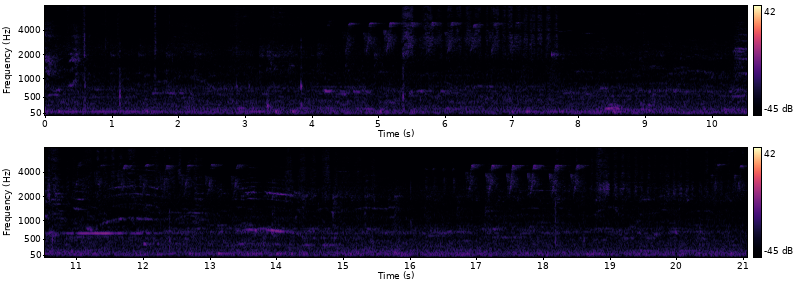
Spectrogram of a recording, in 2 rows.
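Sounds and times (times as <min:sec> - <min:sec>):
birds chirping: 0:04.1 - 0:08.3
paintbrush scratching on paper: 0:05.3 - 0:07.7, 0:10.6 - 0:13.1, 0:14.1 - 0:15.5, 0:18.2 - 0:21.0.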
